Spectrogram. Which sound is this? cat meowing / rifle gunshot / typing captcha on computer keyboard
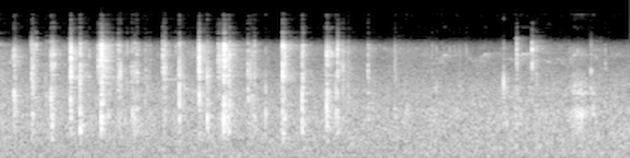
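typing captcha on computer keyboard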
